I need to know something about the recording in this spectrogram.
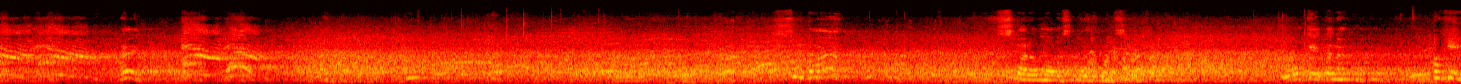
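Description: A band plays rock music with electric guitars and keyboards.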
